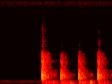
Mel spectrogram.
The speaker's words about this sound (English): Yeah, I'm knocking on wood right now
